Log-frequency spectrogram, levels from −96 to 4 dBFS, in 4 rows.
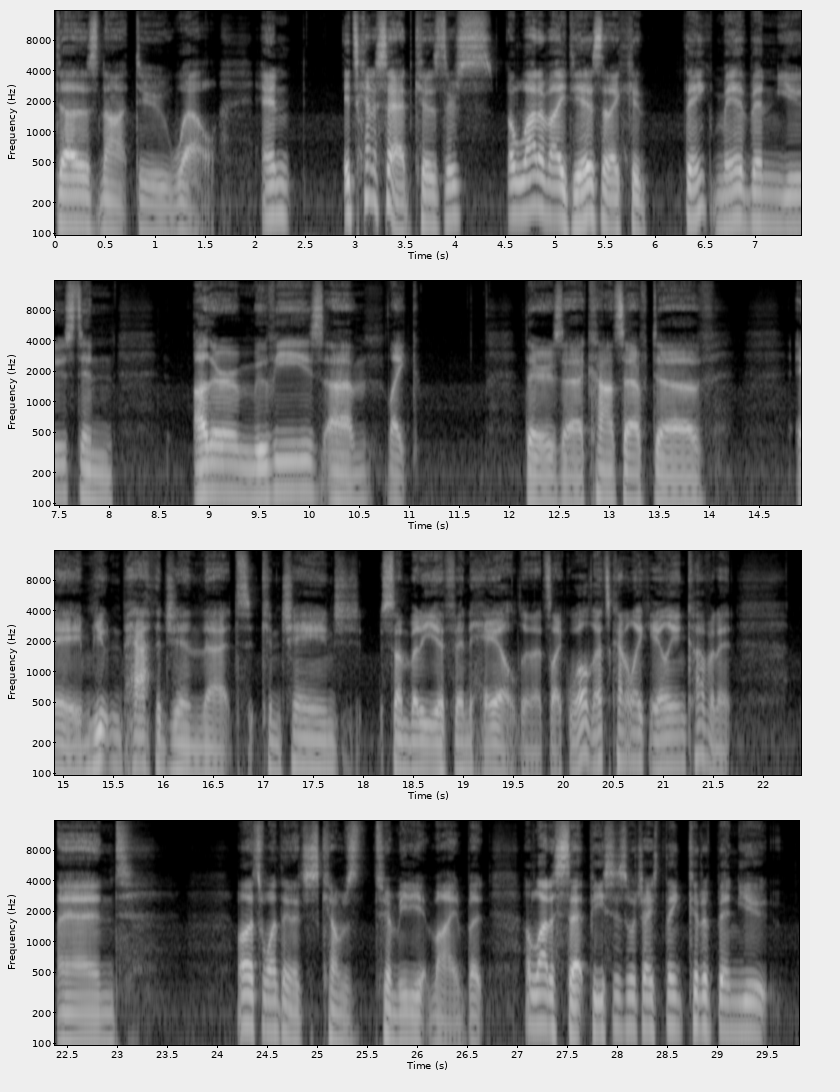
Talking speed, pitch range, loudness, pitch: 150 wpm, 95-130 Hz, -30 LUFS, 110 Hz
